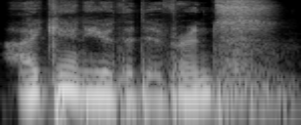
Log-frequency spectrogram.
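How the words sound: It is said in a sultry, breathy voice.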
